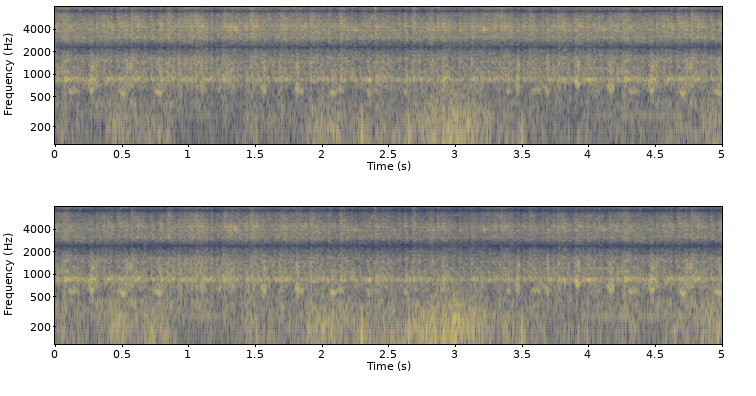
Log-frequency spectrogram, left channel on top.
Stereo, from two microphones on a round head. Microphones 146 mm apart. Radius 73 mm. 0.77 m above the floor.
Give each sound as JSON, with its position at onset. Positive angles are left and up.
{"t": 0.0, "sound": "a lawn mower", "side_deg": 50}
